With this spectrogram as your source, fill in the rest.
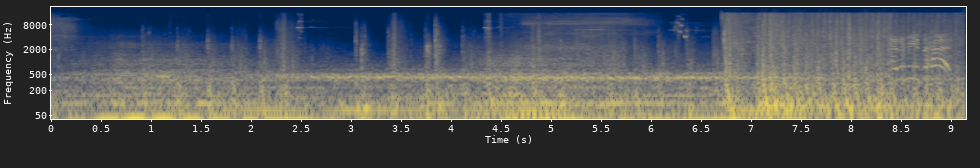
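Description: Rifle gunfire in an action video game, with repeated sharp shots cracking over a steady loud bed of battle noise and music, then a heavy burst of blasts near the end.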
